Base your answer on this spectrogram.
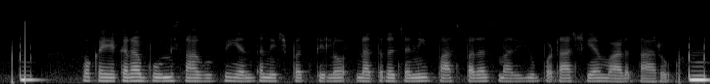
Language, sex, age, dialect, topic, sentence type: Telugu, female, 18-24, Southern, agriculture, question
